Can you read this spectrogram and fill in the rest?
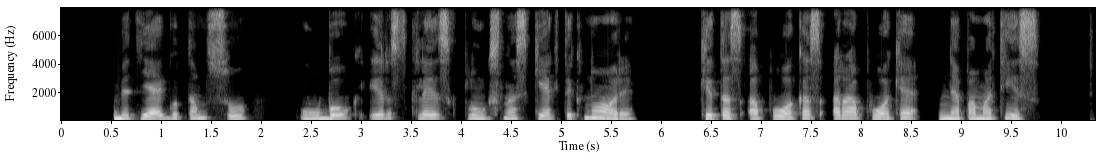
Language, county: Lithuanian, Klaipėda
